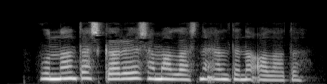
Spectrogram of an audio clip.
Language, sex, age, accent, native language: Uzbek, female, 18-24, Xorazm, Uzbek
